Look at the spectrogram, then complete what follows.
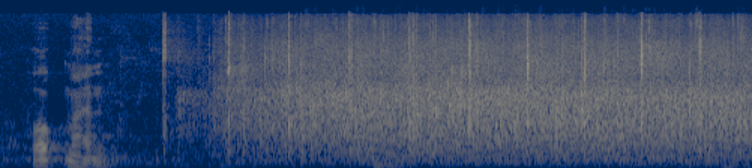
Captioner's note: applause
